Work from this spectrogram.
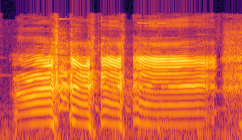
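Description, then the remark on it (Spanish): A voice imitates a wife crying, with wavering high-pitched wails broken into several short bursts before a longer drawn-out cry, loud. “Y abre la puerta y encuentra a su esposa Mari llorando.”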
